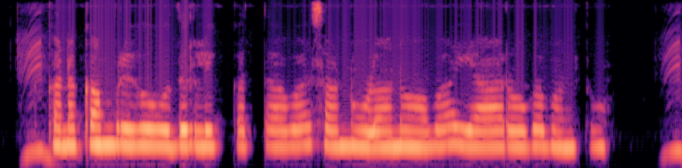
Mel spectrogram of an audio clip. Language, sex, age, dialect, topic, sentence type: Kannada, female, 18-24, Northeastern, agriculture, question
